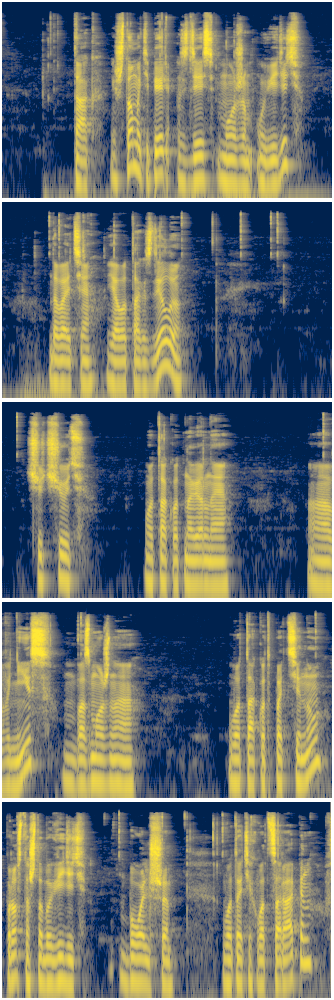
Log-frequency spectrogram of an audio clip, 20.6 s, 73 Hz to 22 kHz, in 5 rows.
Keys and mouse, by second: 2.7 r, 3.0 z, 4.7 ctrl+shift+click, 6.3-7.5 drag, 13.4-20.6 drag.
